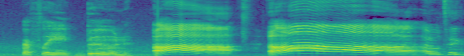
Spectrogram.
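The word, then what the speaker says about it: bún: how to pronounce roughly Boon ah ah I will take the veret Boon please it's a boon not a bun but it's spelled b u n when it's not in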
